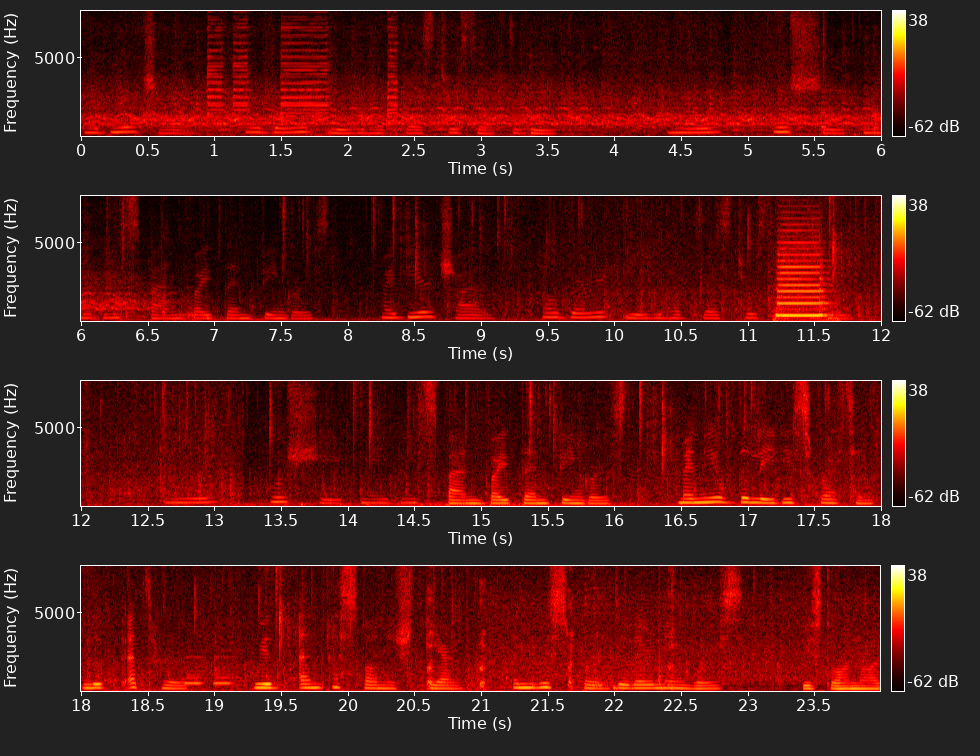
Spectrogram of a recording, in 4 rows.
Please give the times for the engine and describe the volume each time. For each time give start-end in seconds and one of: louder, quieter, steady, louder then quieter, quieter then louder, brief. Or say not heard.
0.0-6.8 steady.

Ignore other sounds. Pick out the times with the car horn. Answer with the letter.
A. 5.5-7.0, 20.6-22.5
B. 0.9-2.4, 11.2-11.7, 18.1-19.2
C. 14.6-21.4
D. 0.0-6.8
B.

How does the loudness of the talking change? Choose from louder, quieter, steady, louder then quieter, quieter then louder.
louder.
